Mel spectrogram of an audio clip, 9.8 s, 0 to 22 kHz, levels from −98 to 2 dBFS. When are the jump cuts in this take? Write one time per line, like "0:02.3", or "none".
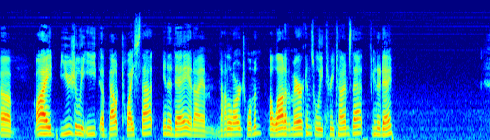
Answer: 0:05.3
0:07.3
